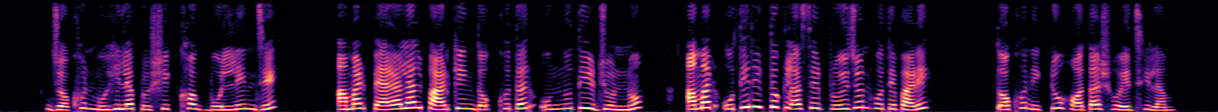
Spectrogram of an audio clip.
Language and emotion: Bengali, sad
